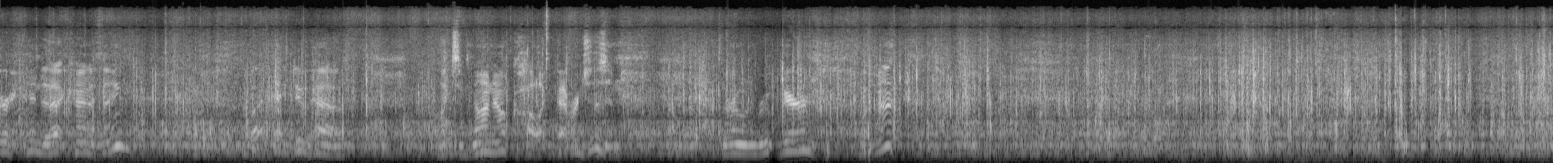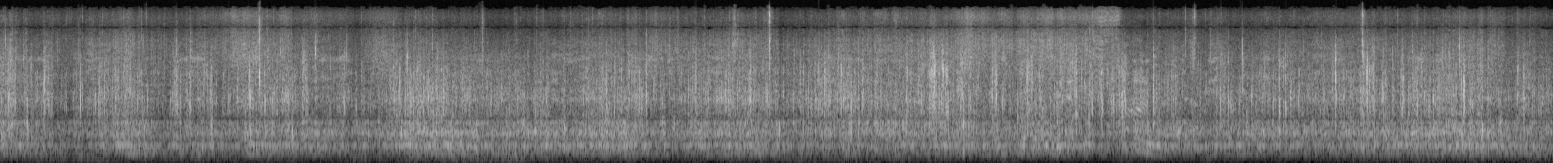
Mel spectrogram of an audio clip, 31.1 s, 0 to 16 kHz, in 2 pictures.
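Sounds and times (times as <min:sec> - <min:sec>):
bike tires crackling on frozen trail: 0:00.0 - 0:31.0.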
